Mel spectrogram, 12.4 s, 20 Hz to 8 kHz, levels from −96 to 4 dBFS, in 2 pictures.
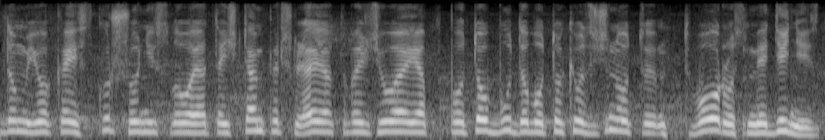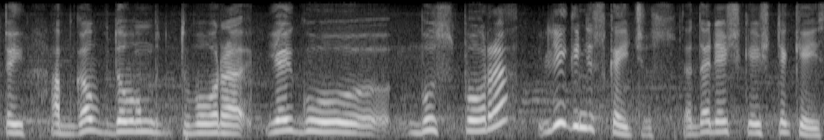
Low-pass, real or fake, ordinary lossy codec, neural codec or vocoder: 7.2 kHz; real; MP3, 64 kbps; none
